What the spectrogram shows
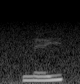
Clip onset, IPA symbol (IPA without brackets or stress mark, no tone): n̪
